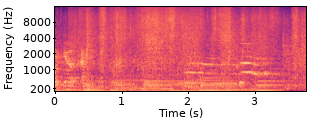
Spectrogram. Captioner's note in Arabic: تمزيق الورق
